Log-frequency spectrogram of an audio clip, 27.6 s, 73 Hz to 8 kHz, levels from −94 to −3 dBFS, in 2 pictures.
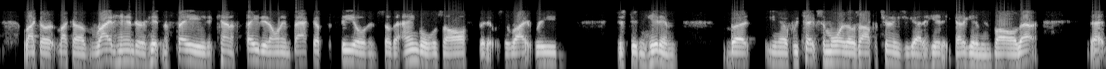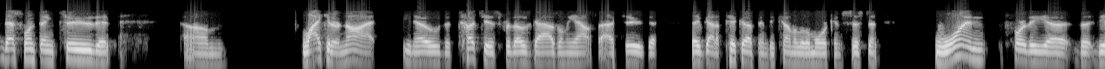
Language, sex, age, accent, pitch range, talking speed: English, male, 40-59, American, 115-140 Hz, 210 wpm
